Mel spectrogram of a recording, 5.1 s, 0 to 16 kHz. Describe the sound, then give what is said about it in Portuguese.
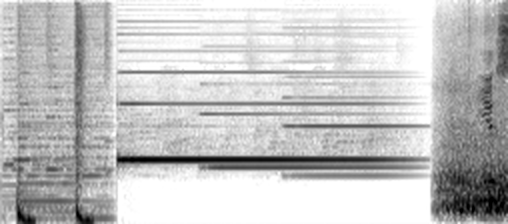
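A Berlin metro station chime, at a station of the U7 line: two quick struck notes, then a long steady ringing tone that shifts slightly lower in pitch and fades out, cut off by a loud burst of rumbling noise. “estamos agora no metrô de Berlim.”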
